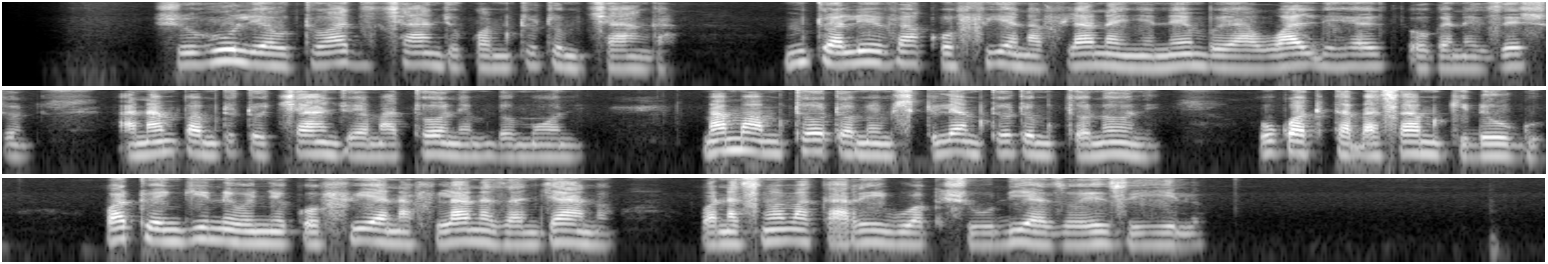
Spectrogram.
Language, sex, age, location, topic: Swahili, female, 18-24, Nairobi, health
